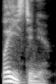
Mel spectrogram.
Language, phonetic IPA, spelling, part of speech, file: Russian, [pɐˈisʲtʲɪnʲe], поистине, adverb, Ru-поистине.ogg
- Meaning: truly, indeed, in truth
